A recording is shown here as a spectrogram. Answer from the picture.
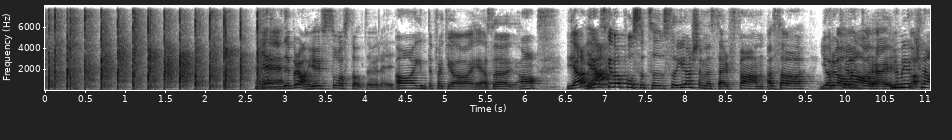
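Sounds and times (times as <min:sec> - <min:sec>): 
hand clapping applause: 0:00.0 - 0:03.0
speech: 0:02.7 - 0:11.0.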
